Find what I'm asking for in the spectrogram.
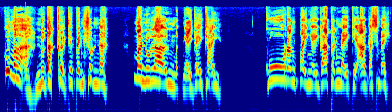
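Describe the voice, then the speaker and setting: A woman's voice: fairly high pitch, lively intonation, unhurried, bright, forceful tone, no room sound, clean studio sound. A woman playing a fretful, scolding older mother with an Ilocano accent in a radio drama. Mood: grumbling.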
